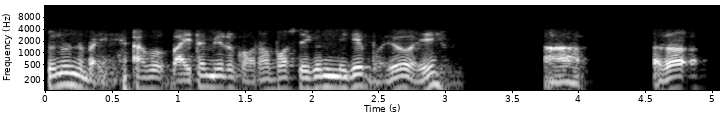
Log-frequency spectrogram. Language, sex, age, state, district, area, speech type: Nepali, male, 30-45, West Bengal, Kalimpong, rural, conversation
